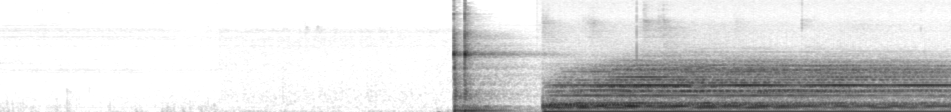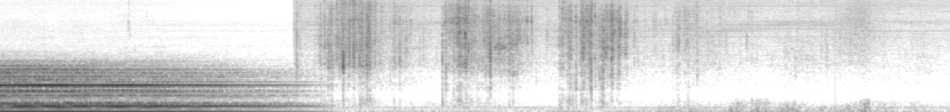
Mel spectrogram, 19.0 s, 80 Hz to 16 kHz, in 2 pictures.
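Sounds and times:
large gong ringing: 4.6s - 12.7s
short metallic strike: 4.6s - 12.8s.

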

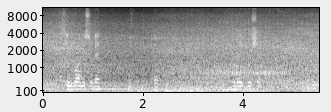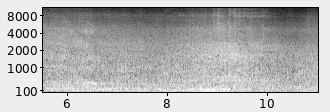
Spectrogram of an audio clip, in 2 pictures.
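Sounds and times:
vehicles passing: 0.0s - 11.0s.

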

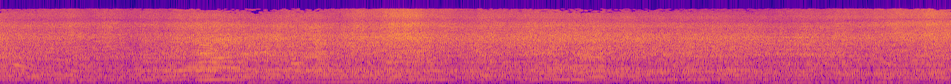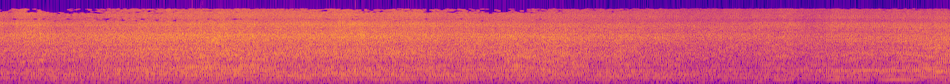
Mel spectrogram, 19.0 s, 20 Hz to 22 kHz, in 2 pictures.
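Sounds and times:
race car engines at high revs: 0.0s - 19.0s.

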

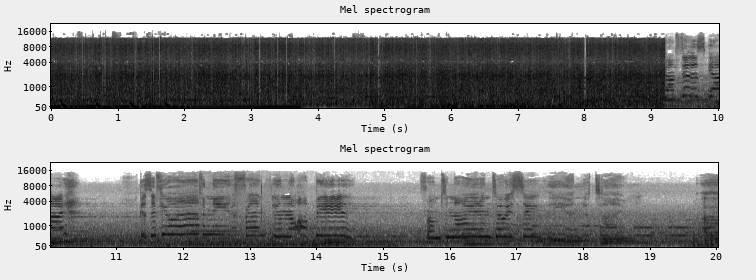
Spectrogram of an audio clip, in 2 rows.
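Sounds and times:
high-pressure water jet hissing: 0.0s - 9.2s.

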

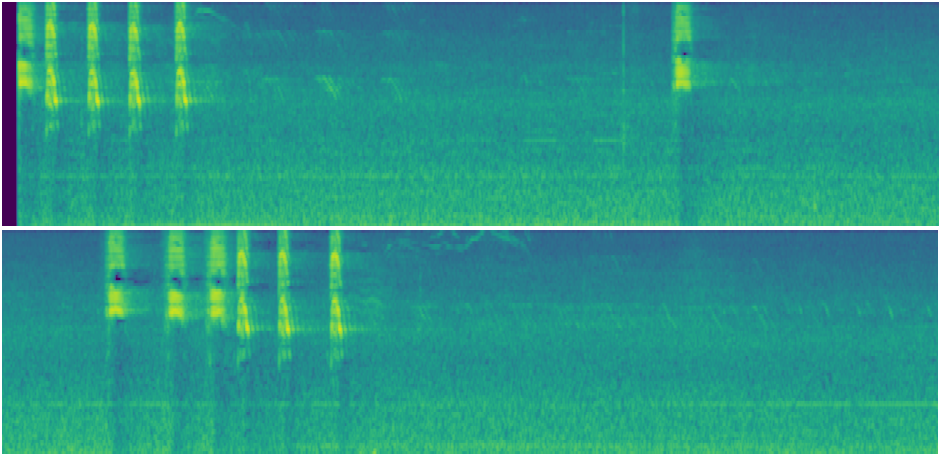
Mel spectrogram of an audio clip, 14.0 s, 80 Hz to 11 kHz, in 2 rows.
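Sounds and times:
low background hum: 0.2s - 14.0s
grackle harsh calls: 7.8s - 9.8s.

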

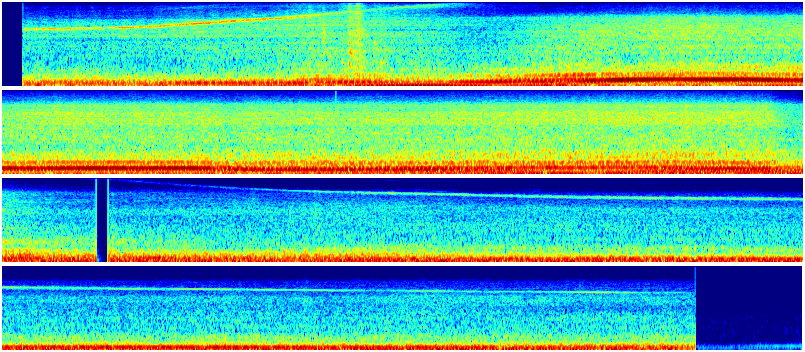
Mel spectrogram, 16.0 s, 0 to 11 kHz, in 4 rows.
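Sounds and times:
pickup engine accelerating: 0.1s - 15.5s
thin high whine: 8.8s - 15.5s.

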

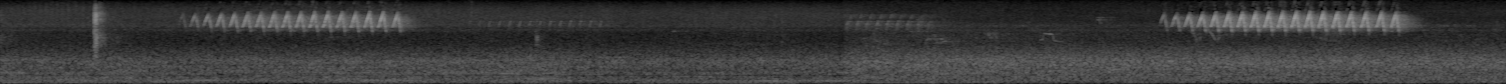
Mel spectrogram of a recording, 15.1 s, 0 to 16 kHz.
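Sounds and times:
outdoor background noise: 0.0s - 15.0s
songbird trilling: 1.8s - 4.2s, 8.4s - 10.6s, 11.6s - 14.2s.

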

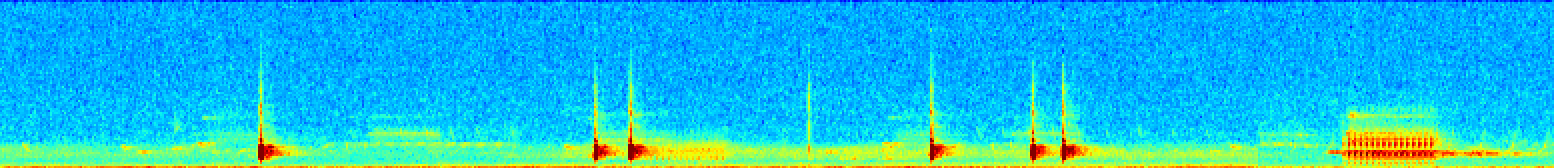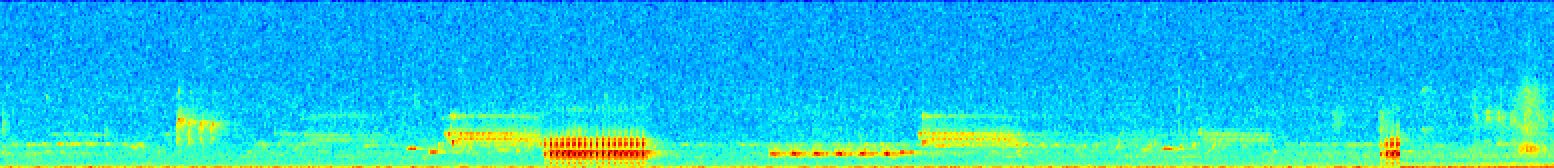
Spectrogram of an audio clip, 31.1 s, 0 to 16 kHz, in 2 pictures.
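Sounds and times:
turkey gobbling: 2.6s - 3.0s, 5.9s - 7.3s, 9.1s - 9.6s, 10.2s - 10.9s.

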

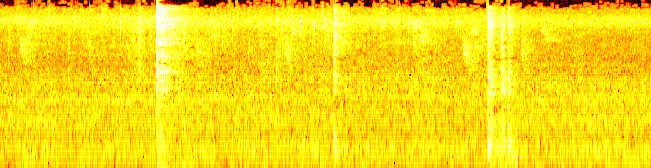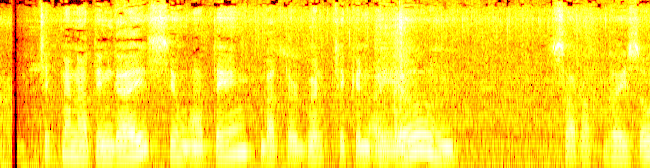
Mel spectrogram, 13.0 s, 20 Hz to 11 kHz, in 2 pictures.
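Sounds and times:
sauce sizzling in a pan: 0.0s - 4.9s, 8.3s - 13.0s.

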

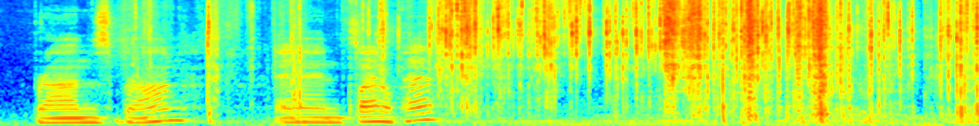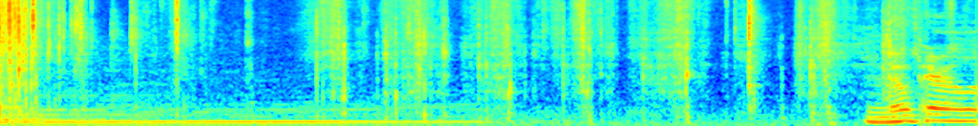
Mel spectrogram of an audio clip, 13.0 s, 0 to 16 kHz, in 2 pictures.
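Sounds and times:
cards rustling: 0.8s - 13.0s
foil wrapper crinkling and tearing: 1.6s - 7.2s.

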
